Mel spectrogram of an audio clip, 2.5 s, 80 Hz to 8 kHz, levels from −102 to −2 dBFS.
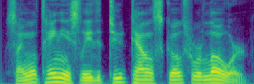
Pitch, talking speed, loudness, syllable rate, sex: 115 Hz, 140 wpm, -15 LUFS, 6.8 syllables/s, male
